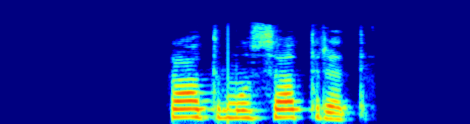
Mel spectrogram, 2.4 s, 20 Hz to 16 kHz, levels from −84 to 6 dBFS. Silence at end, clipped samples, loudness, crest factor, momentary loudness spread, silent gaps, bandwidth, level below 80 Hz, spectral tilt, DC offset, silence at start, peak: 0.6 s; under 0.1%; -17 LUFS; 18 dB; 7 LU; none; 8 kHz; -62 dBFS; -6 dB/octave; under 0.1%; 0.85 s; -2 dBFS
